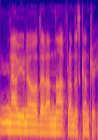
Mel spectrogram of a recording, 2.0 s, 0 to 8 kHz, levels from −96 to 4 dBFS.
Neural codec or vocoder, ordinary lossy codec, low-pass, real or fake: none; Opus, 24 kbps; 7.2 kHz; real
